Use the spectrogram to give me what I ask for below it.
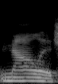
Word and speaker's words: knowledge: word web from that knowledge, and also pointing out the irregularity of the word know, and that the first syllable sound changes from no to na, as in knowledge.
